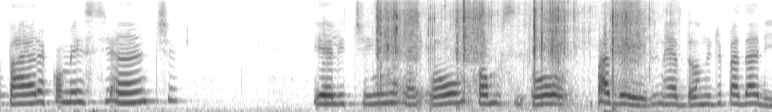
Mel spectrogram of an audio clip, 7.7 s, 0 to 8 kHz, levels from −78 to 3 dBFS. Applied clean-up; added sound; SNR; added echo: none; Walk, footsteps; 3 dB; none.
